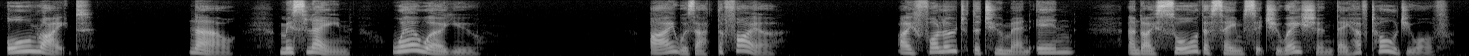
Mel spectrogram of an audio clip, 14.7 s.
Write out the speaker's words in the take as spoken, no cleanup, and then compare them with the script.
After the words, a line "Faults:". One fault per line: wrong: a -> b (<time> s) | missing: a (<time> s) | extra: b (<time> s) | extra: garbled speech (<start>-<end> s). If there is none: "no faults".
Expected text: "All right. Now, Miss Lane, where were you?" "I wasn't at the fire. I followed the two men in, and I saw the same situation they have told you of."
"All right. Now, Miss Lane, where were you?" "I was at the fire. I followed the two men in, and I saw the same situation they have told you of."
Faults:
wrong: wasn't -> was (6.7 s)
